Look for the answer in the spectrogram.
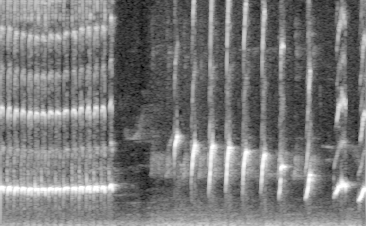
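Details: A gacor white-rumped shama, Medan type with full fills, whose song is played to trigger other shamas. A rapid even trill gives way after a pause to a row of sharp, downslurred whistles about every quarter second.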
